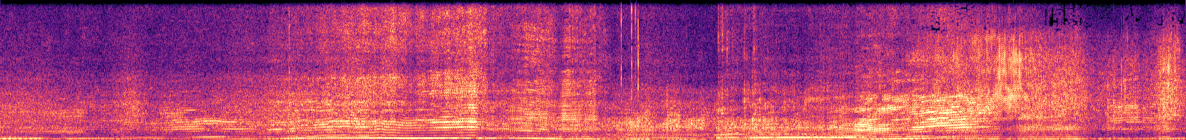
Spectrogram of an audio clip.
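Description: Tyres squeal on asphalt.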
